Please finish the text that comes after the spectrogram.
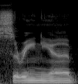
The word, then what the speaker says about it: Serenia: I'm going to pronounce it Serenia because I believe it's based on the word serene, which means peaceful.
